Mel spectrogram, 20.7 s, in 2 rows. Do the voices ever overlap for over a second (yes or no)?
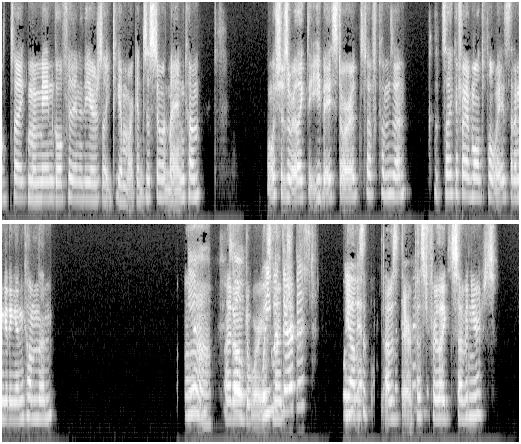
yes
